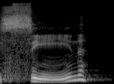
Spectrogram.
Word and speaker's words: Sin: The better translation or the better pronunciation of that word would be seen, and it has nothing to do with sin proper.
